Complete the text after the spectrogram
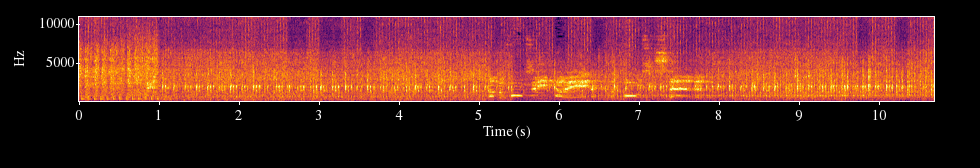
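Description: A second tractor engine runs with a steady throb as it rolls up.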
